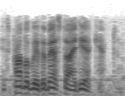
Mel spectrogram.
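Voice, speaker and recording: A man's voice: mid-range voice, brisk, close to an everyday voice. Blunt, fiery woman second-in-command read by a male narrator, dull lo-fi sound. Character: blunt, fiery female first officer. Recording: muffled, band-limited tape audio.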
